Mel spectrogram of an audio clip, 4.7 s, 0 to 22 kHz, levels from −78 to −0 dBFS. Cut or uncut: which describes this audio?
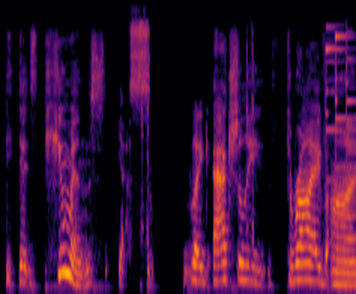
uncut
